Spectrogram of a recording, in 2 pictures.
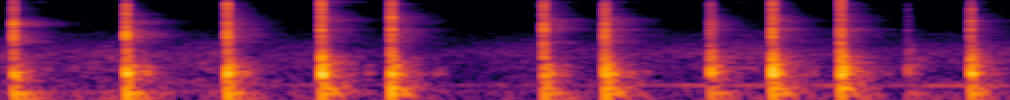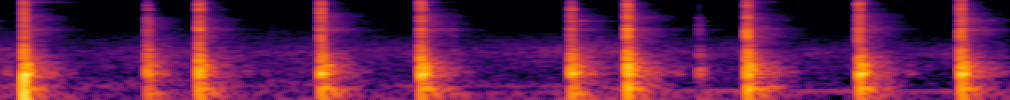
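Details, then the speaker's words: Toyota solid axle hub rebuild, hammering inner bearing race into the hub: blows about two per second, ringing at first then a solid thud once the race bottoms out on the hub step; fully seated. "don't know if you guys can hear that but it makes a different makes them more of a solid sound when it bottoms out on that on that rim there inside the hub"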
